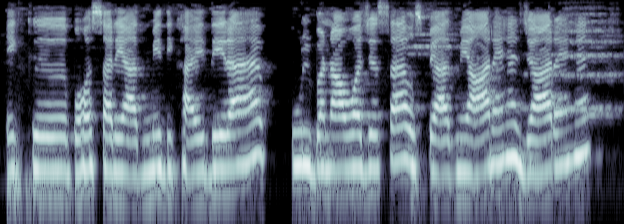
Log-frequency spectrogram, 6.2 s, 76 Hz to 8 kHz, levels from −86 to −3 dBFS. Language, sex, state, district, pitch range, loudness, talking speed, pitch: Hindi, female, Bihar, Bhagalpur, 230-260 Hz, -15 LUFS, 200 wpm, 240 Hz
